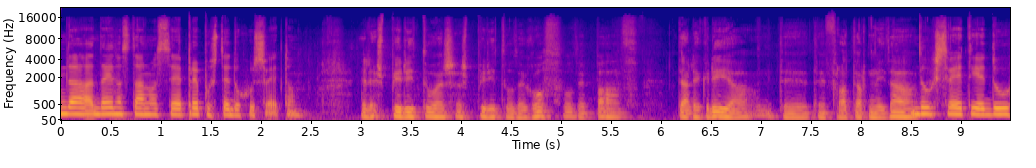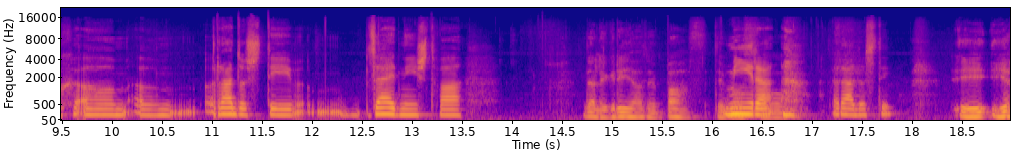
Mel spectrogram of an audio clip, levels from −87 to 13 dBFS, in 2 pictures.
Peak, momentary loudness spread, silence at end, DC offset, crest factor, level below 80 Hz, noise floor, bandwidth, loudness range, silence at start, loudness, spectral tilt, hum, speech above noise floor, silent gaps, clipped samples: 0 dBFS; 14 LU; 0 s; under 0.1%; 16 dB; -50 dBFS; -50 dBFS; 16.5 kHz; 5 LU; 0 s; -18 LUFS; -6 dB/octave; none; 33 dB; none; under 0.1%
